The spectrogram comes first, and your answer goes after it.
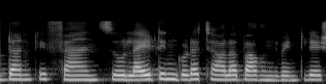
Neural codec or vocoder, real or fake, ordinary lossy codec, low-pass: codec, 16 kHz, about 1 kbps, DyCAST, with the encoder's durations; fake; none; none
